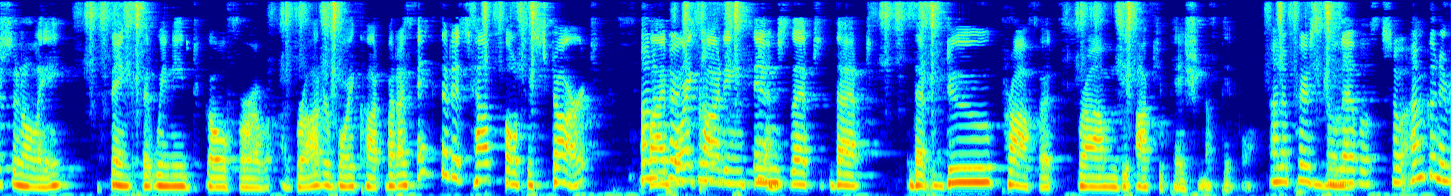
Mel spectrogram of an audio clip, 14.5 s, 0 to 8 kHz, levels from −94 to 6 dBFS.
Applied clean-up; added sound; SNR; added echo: classical method WPE with log-MMSE.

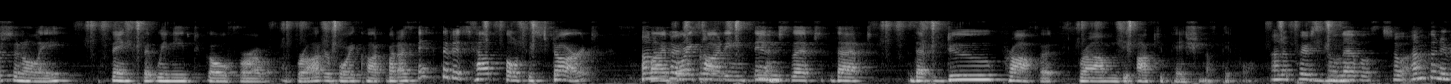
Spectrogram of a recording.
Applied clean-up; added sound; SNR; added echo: none; Rattle (instrument); 13 dB; reverberation time 0.5 s.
